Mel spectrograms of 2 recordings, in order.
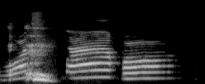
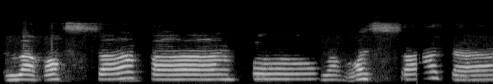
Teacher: गॉइन मोटा, सीन बारीक, कॉफ मोटा, तो गस्साक़ा.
